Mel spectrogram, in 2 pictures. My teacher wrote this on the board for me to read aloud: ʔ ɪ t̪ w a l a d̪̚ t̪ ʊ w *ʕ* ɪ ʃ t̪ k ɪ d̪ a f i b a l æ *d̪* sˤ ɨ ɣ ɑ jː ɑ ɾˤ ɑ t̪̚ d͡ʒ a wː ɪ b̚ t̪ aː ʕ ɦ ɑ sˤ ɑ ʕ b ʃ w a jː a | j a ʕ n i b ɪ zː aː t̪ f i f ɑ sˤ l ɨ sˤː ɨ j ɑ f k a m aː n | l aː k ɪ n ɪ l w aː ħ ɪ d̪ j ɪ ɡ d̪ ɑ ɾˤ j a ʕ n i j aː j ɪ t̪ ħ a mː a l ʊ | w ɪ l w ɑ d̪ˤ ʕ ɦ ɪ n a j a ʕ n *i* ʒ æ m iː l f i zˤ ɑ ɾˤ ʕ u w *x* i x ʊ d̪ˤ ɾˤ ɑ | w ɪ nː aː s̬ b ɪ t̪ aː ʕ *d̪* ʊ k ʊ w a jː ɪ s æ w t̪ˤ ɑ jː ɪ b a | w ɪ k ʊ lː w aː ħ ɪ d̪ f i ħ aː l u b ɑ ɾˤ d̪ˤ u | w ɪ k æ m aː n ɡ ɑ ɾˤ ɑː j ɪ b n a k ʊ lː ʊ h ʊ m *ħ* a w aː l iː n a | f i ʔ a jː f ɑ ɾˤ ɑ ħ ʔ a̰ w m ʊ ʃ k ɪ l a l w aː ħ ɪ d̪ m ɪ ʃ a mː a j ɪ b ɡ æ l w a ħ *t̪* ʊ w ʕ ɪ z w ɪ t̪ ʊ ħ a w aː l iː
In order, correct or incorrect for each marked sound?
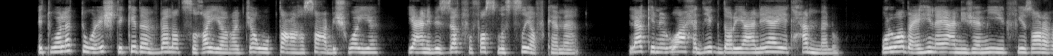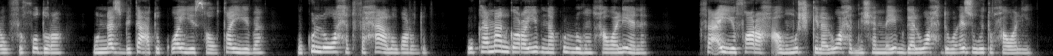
correct, correct, correct, incorrect, incorrect, correct, incorrect

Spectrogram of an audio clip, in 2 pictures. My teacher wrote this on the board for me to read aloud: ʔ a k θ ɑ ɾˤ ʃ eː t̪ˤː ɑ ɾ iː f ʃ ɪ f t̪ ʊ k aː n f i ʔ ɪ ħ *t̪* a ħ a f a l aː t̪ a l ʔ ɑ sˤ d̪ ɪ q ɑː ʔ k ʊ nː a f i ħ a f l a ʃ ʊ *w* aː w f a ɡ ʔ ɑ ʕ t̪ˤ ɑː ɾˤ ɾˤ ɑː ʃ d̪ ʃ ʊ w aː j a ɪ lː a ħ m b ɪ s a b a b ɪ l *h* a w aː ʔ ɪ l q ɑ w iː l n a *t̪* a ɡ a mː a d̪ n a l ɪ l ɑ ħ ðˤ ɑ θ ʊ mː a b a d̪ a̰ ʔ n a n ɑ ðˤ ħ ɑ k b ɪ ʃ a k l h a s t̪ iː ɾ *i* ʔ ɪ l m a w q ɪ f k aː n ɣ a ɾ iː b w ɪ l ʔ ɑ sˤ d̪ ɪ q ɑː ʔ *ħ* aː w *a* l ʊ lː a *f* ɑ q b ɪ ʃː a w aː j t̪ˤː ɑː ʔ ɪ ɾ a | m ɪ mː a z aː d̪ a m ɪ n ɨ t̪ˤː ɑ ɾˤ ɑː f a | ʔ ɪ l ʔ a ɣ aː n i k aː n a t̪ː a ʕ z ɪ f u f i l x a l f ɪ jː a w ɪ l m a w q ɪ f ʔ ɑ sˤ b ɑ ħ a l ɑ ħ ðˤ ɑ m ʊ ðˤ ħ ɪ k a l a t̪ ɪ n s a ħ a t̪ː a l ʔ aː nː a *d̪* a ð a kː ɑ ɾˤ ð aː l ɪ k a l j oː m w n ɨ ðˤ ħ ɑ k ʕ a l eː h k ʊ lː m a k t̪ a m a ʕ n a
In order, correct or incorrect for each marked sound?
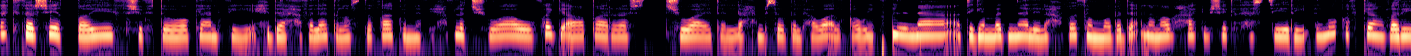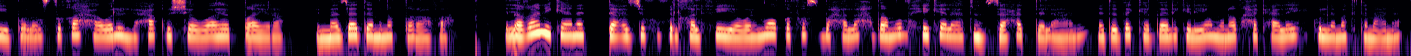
incorrect, correct, correct, correct, correct, correct, correct, incorrect, incorrect

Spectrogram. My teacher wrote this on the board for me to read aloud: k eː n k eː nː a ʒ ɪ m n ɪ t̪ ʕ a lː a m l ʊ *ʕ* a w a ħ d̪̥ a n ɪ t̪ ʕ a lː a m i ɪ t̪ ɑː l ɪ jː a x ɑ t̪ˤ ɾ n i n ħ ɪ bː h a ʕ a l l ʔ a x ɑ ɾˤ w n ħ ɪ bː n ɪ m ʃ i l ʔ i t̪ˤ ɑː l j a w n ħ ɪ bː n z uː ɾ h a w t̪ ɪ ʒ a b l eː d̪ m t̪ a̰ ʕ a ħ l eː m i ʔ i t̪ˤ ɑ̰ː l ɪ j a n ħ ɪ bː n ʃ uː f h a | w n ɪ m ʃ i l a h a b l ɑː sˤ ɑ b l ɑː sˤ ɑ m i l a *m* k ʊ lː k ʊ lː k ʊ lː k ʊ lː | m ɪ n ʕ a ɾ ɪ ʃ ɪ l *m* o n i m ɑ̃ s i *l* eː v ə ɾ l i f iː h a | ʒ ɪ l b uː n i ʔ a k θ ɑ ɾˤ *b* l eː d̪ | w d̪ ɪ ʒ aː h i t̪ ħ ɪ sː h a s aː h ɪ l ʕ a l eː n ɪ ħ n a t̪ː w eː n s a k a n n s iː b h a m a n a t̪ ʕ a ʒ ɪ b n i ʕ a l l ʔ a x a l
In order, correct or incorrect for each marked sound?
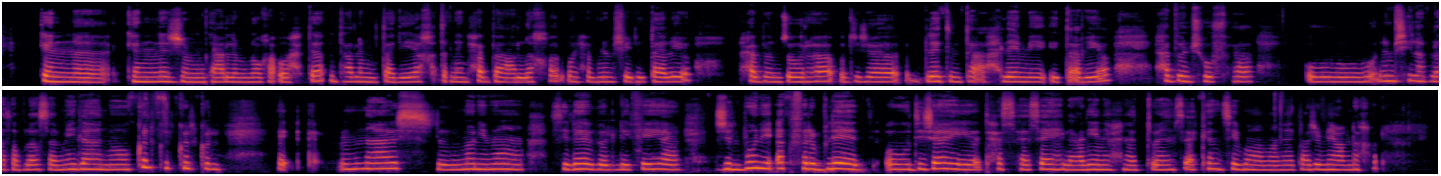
incorrect, incorrect, correct, correct, correct

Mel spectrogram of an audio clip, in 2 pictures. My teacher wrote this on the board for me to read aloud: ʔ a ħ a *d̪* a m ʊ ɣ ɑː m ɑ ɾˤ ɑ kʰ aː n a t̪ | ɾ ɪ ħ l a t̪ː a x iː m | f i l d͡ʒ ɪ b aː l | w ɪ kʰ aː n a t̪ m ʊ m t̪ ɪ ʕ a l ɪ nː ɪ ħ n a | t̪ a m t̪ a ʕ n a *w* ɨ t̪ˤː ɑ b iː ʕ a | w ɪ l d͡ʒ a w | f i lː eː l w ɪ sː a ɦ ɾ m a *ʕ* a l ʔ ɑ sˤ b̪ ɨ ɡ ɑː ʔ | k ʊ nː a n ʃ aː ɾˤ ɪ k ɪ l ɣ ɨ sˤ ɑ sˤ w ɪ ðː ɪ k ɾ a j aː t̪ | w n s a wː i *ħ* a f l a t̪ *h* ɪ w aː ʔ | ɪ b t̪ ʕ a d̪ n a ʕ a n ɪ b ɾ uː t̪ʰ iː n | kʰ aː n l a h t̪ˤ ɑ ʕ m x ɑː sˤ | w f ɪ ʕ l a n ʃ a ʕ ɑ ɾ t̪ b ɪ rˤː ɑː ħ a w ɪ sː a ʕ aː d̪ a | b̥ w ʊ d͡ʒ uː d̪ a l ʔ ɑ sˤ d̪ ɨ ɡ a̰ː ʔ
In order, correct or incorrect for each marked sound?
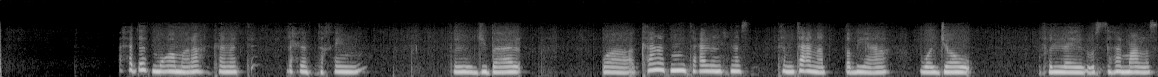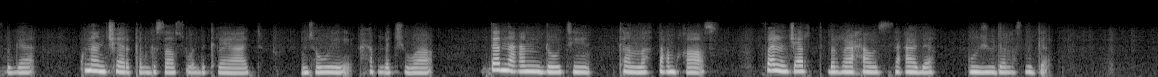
correct, incorrect, correct, correct, incorrect

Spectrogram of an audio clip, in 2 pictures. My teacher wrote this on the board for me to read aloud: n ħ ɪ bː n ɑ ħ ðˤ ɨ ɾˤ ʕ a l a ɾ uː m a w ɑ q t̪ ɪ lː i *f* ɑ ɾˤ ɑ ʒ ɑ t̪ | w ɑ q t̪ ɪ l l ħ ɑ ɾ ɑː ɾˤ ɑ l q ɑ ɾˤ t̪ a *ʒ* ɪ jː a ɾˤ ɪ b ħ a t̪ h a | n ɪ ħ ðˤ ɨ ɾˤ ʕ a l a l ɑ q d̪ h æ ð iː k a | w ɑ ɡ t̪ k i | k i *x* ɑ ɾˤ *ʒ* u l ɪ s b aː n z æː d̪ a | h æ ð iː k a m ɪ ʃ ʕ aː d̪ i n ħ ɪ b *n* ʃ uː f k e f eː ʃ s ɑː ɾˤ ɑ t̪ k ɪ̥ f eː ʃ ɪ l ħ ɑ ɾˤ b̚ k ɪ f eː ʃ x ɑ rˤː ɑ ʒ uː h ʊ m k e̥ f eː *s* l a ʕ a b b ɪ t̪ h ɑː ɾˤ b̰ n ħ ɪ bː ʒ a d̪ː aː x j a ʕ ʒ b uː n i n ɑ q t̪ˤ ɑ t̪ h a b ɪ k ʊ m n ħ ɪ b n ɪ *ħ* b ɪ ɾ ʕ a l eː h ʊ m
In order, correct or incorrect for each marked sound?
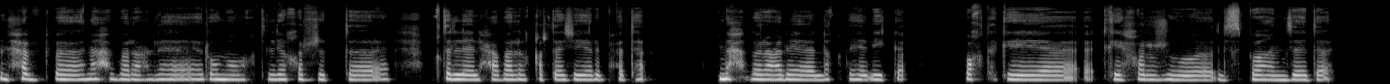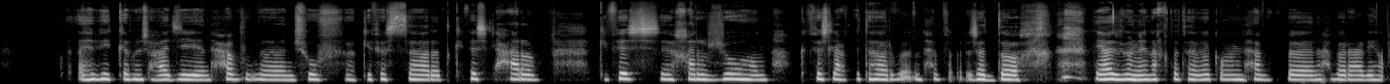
incorrect, correct, correct, correct, correct, incorrect, correct

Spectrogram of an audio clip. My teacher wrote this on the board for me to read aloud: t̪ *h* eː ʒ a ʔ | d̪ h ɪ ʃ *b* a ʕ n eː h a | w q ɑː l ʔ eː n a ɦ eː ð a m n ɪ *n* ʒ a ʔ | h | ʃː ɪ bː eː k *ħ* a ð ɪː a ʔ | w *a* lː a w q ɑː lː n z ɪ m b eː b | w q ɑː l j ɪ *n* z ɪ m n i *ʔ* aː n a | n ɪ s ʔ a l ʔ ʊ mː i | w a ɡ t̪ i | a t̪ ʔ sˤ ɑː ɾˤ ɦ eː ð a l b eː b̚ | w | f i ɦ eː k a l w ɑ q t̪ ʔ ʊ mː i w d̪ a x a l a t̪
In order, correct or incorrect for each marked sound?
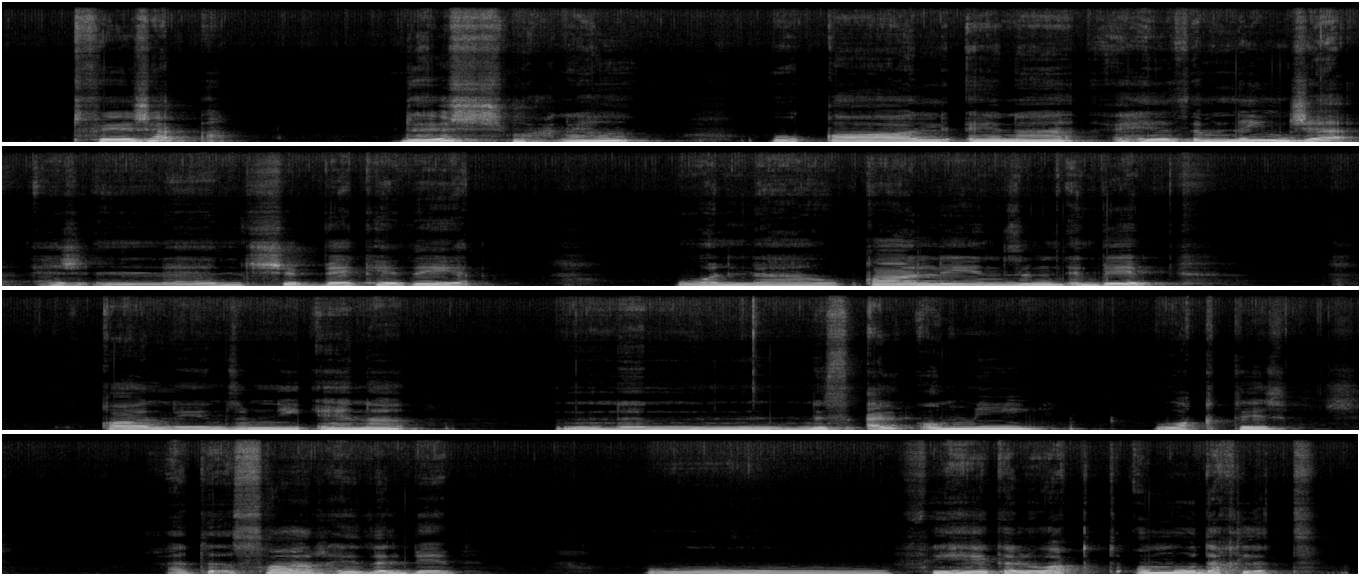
incorrect, incorrect, correct, incorrect, correct, correct, correct

